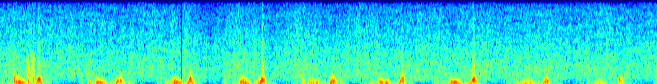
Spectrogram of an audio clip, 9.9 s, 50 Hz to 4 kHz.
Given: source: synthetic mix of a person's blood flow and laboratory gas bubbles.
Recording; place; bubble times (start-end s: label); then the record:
Doppler ultrasound of blood flow; precordium
0.17-0.26 s: bubbles
0.39-0.53 s: bubbles
From the record:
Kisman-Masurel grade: 222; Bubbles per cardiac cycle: several, 3 to 8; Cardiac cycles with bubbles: 10 to 50%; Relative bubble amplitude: moderate (0.250 to 0.450); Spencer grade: 2 (many but less than half of the cardiac periods contain bubble signals, singularly or in groups); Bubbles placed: only in the low amplitude regions of the cardiac cycle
